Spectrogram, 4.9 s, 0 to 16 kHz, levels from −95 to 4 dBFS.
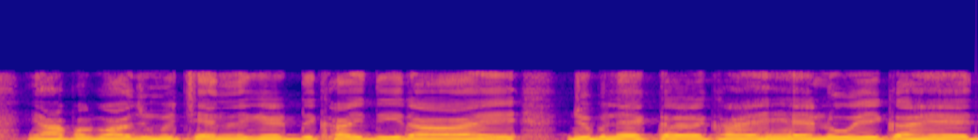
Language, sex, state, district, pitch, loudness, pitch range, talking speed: Hindi, male, Bihar, Purnia, 190 Hz, -15 LUFS, 185-200 Hz, 230 wpm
